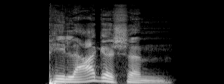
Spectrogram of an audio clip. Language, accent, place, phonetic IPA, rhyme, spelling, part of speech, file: German, Germany, Berlin, [peˈlaːɡɪʃm̩], -aːɡɪʃm̩, pelagischem, adjective, De-pelagischem.ogg
- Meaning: strong dative masculine/neuter singular of pelagisch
